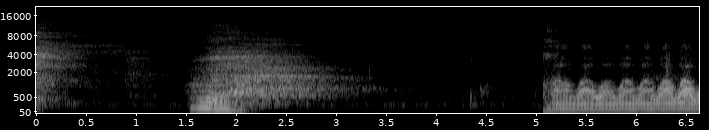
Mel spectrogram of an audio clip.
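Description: Deep breathing in and out by a person, with a soft airy breath followed by a louder voiced sigh that falls in pitch, then a quieter stretch of breath noise.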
